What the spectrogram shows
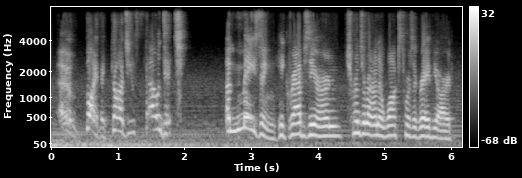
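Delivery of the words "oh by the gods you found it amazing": put-on weird scruffy voice, higher and slower. Retelling a scene where a man receives a found urn: weird scruffy short-guy voice. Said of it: "a short, really scruffy looking guy with a very weird voice".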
